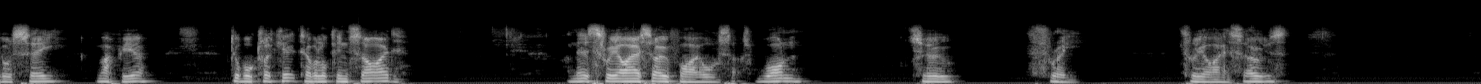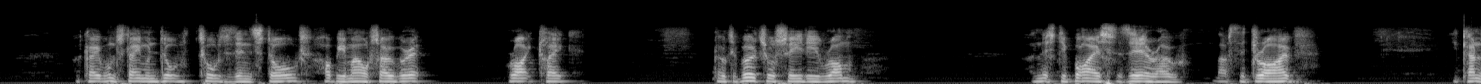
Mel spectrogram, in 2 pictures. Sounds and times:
Speech: 0.0s - 4.2s, 5.6s - 8.1s, 9.1s - 9.6s, 10.3s - 10.9s, 11.8s - 13.0s, 15.6s - 19.2s, 19.9s - 20.7s, 22.0s - 23.6s, 25.1s - 28.1s, 29.3s - 29.6s.

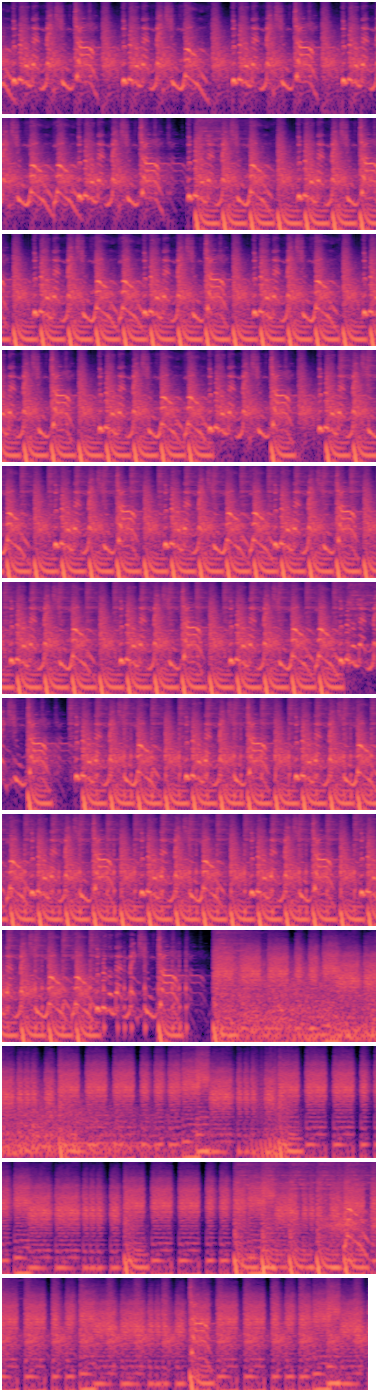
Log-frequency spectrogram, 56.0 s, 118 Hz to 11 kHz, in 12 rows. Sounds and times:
Music: 0.0s - 56.0s.

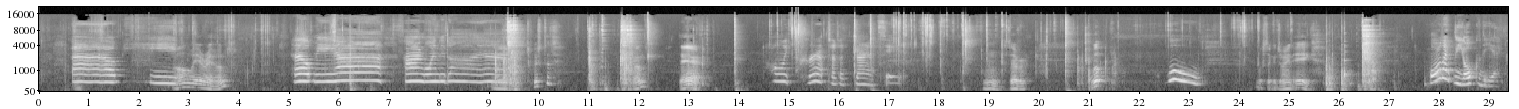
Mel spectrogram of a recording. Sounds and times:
Inside, small room: 0.0s - 29.3s.

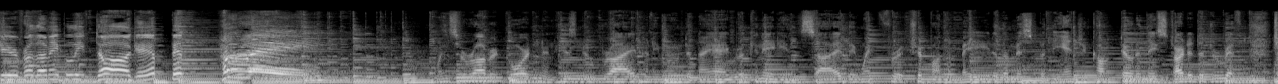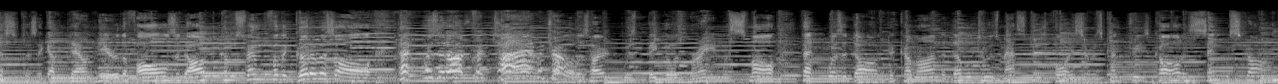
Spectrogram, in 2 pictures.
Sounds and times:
Music: 0.0s - 25.5s.

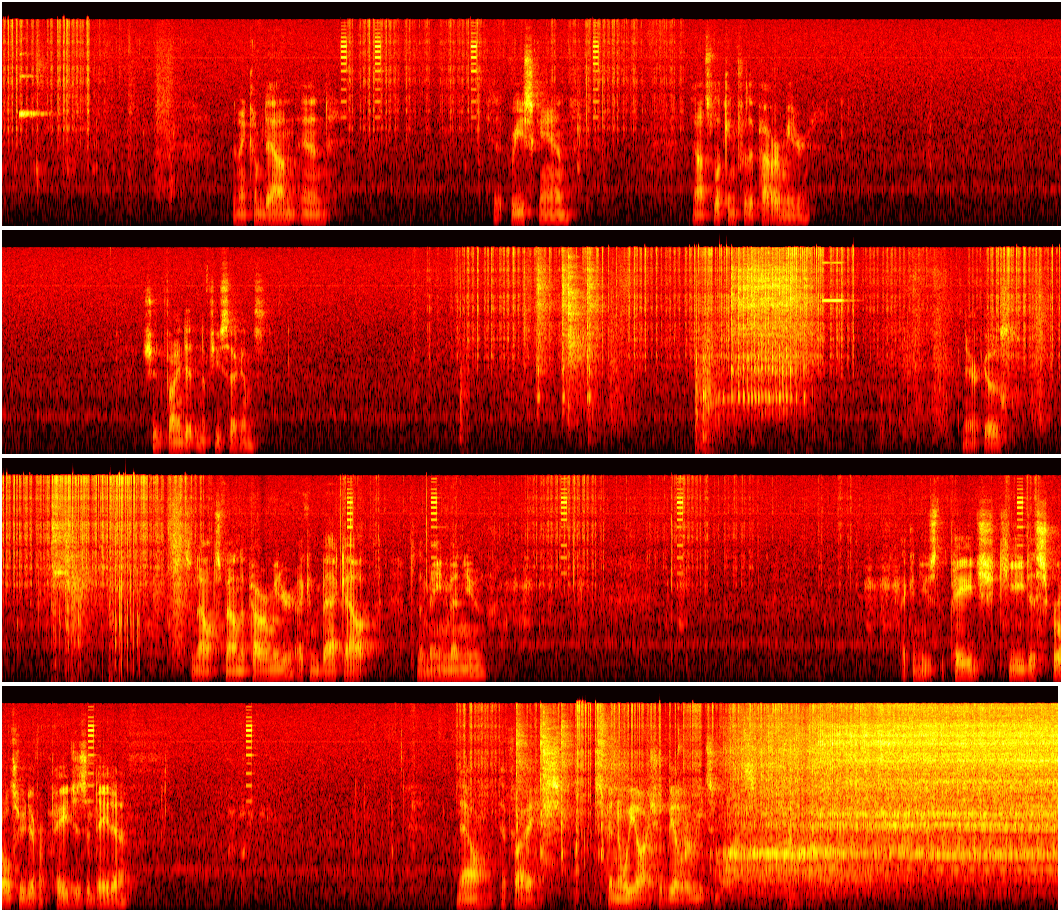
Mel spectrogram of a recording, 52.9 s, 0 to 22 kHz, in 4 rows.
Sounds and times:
Speech: 2.9s - 4.2s, 6.1s - 7.2s, 8.6s - 10.2s, 15.0s - 16.6s, 25.2s - 25.9s, 28.8s - 32.6s, 37.7s - 41.4s, 45.4s - 49.2s.

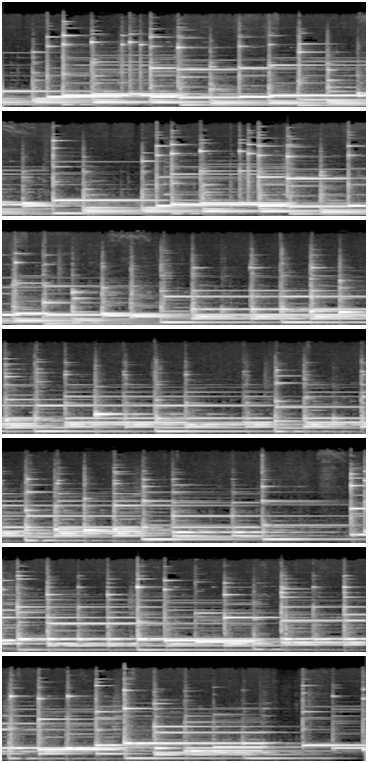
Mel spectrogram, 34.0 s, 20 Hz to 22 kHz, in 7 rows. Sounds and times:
Glockenspiel: 0.0s - 33.9s
Marimba, xylophone: 0.0s - 33.9s.

